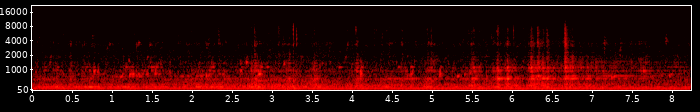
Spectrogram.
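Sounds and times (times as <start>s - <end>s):
very hot water pouring and splashing with steam: 0.0s - 8.2s.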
